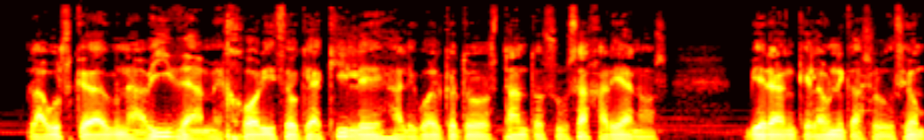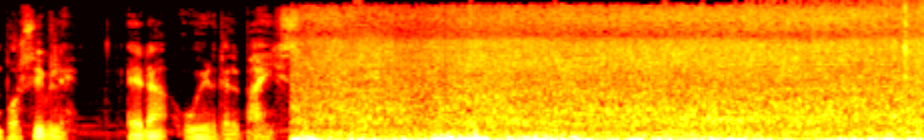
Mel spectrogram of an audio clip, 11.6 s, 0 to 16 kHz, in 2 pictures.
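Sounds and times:
speech: 0.2 - 8.0
sea waves: 7.6 - 11.5.

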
